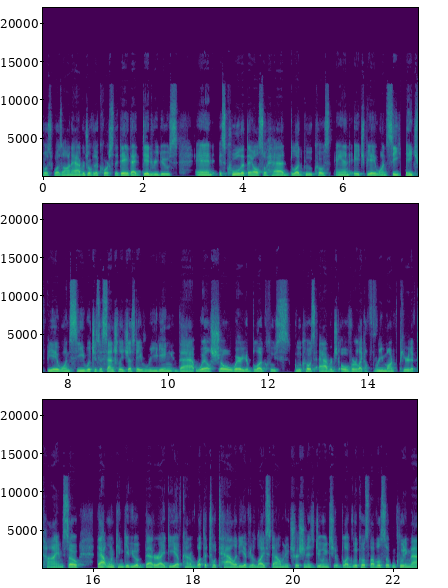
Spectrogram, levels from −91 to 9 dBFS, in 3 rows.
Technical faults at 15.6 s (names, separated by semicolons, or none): channel delay (comb filtering)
